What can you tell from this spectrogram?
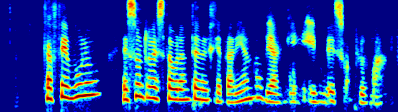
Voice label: Voice message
